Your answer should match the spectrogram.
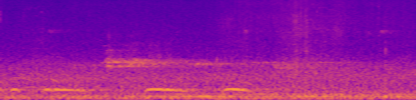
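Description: Great horned owl hooting: four deep hoots, the middle ones longer, over a steady low hum.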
